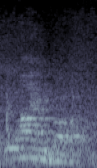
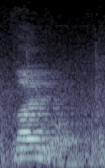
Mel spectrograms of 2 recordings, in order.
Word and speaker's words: Linebaugh: Yeah, rhymes with awe, or Rush Limbaugh. No. But it's Linebaugh. Linebaugh.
